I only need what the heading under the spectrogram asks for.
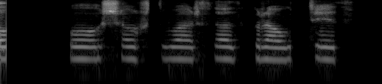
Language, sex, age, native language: Icelandic, female, 7, Icelandic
